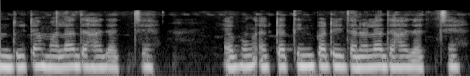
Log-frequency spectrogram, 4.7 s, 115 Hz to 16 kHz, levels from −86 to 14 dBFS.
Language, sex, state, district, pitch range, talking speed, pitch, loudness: Bengali, female, Assam, Hailakandi, 210-220 Hz, 155 wpm, 215 Hz, -17 LUFS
